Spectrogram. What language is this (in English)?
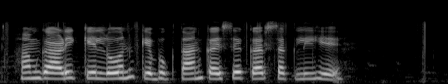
Magahi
